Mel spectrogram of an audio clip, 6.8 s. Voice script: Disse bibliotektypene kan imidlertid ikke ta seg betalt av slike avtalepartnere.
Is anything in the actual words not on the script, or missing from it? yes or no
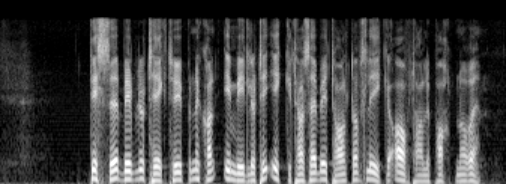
no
